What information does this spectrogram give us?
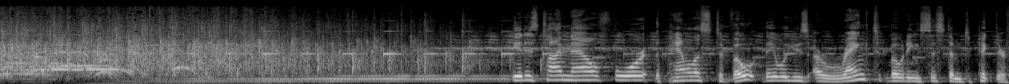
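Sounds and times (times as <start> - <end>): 
audience applause: 0.0 - 5.1
speech: 5.1 - 10.0.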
